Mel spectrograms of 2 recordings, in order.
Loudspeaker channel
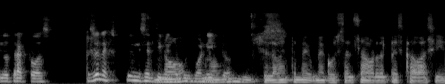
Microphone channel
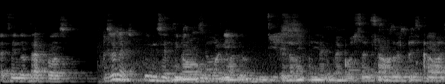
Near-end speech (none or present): present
